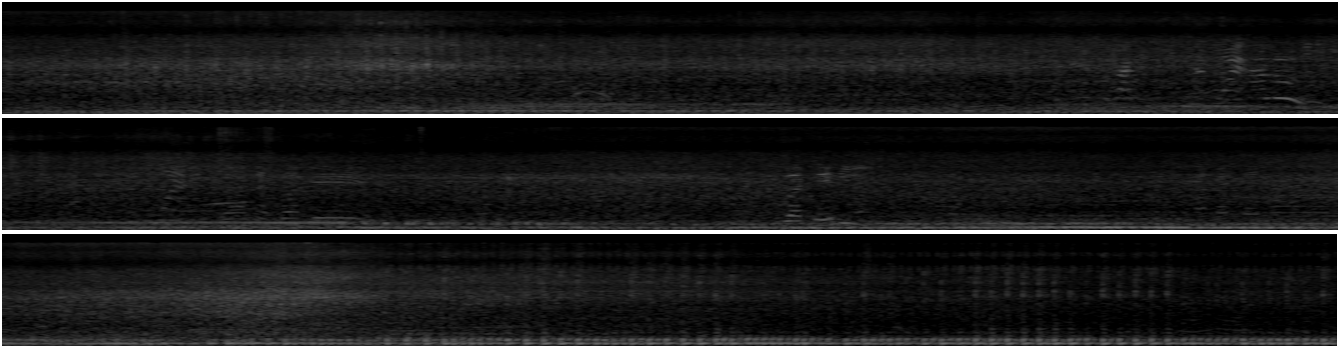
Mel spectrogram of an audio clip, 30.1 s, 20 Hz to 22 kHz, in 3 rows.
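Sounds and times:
diesel engine rumbling: 0.0 - 30.0.

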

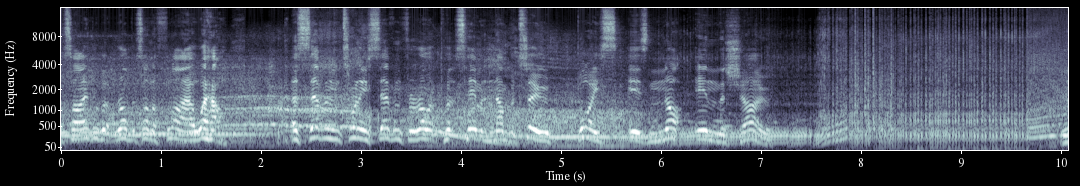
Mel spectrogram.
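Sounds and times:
motorcycle engine running: 3.5 - 10.0.

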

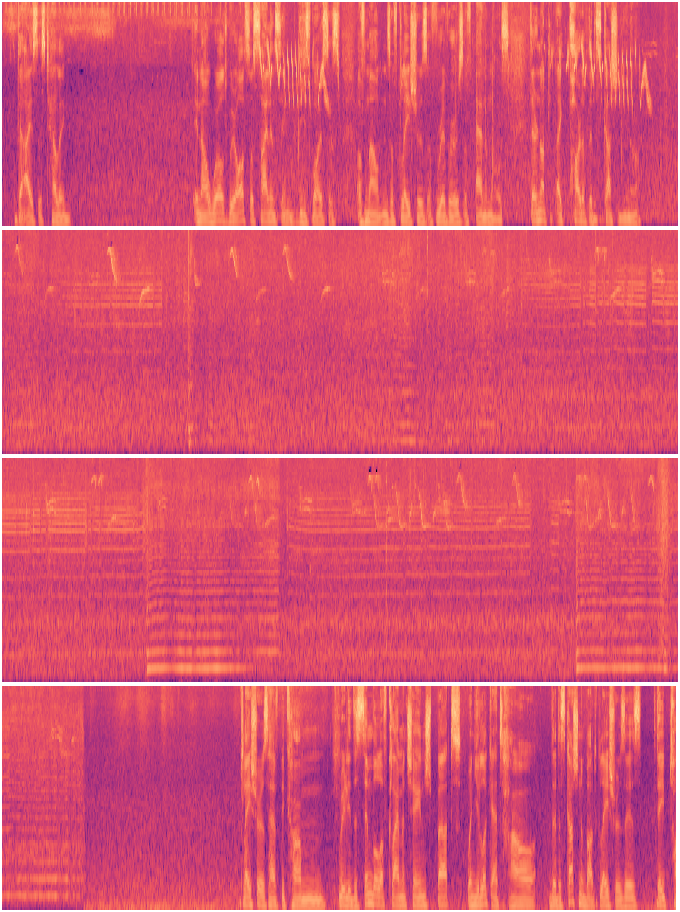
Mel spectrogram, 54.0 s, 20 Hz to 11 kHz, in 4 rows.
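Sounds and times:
steady hiss: 0.0 - 54.0
fly buzzing: 11.5 - 18.9, 20.3 - 42.2.

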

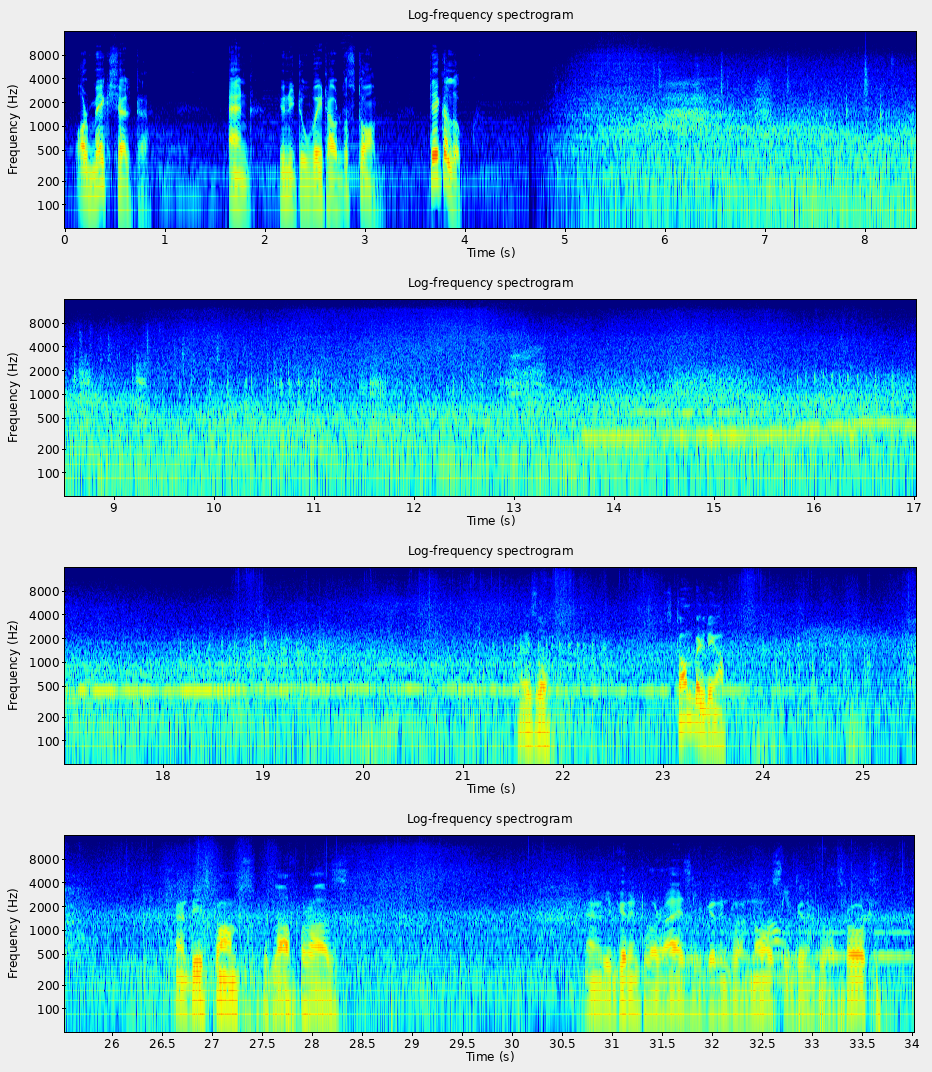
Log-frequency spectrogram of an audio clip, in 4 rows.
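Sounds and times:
low moaning howl: 5.0 - 26.6, 28.4 - 34.0.

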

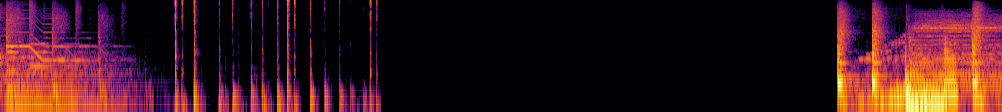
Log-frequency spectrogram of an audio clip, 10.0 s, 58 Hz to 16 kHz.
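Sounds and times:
keyboard key clicks: 1.7 - 3.8.

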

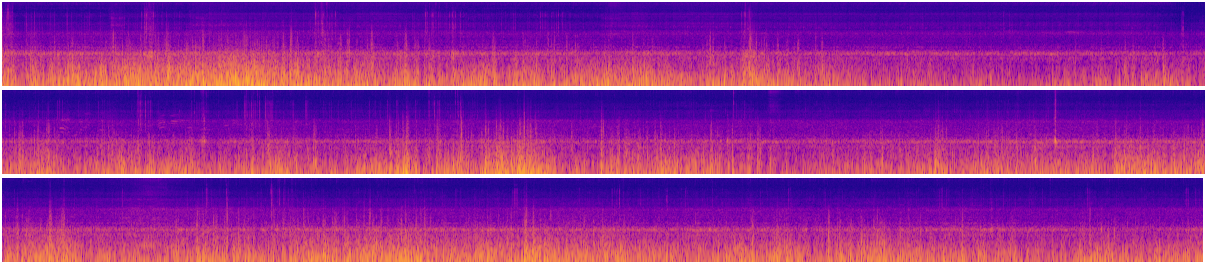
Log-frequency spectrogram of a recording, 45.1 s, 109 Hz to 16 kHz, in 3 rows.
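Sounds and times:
wind buffeting microphone: 0.0 - 45.0.

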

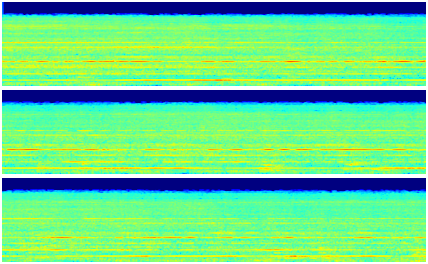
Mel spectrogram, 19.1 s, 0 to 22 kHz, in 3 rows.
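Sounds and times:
router bits rasping through wood: 0.0 - 19.0
router spindles whining: 0.0 - 19.0.

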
